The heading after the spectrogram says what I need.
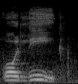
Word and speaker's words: colleague: A is totally silent here. Written colleague but pronounced colleague.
